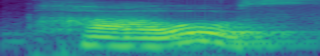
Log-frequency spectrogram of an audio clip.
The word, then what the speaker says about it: Prahaus: je vais vous présenter la marque prat hausse donc prononcé raus il s'agit d'une entreprise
